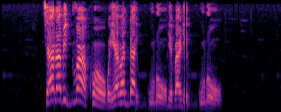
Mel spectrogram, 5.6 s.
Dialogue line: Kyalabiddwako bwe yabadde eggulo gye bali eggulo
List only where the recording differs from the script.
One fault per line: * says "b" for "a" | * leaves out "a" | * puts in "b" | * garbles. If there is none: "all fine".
all fine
